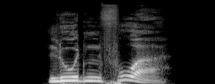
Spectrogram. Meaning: first/third-person plural preterite of vorladen
- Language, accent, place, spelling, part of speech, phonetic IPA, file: German, Germany, Berlin, luden vor, verb, [ˌluːdn̩ ˈfoːɐ̯], De-luden vor.ogg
